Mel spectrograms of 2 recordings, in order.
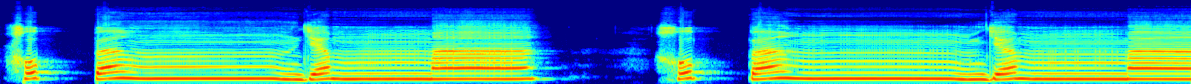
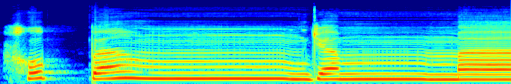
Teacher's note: Jadi tengah-tengah antara pengucapan huruf n dan pengucapan huruf eng. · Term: ikhfa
